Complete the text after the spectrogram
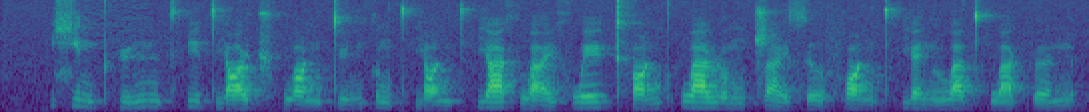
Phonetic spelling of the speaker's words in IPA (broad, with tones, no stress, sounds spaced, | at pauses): ɕ i˥˩ n pʰ y˧˥ n̪ y˧ n t̪ʰ i˥˩ t̪ j ɑ˧˥ ʊ̯ ʈ͡ʂʰ w ɑ˨˩ ŋ t̪ y˧˥ n k ɤ˧ ŋ t̪ʰ j ɑ˨˩ ŋ t̪ʰ j ä˥ x w a˨˩ ɪ̯ x w e˥ ɪ̯ kʰ ɑ˧˥ ŋ pʰ w ä˥ ɻ ɤ˥ ŋ ʈ͡ʂ a˨˩ ɪ̯ s ɹ̩˥˧ f ɑ˥˧ ŋ t̪ʰ j ɛ˥˧ n l w ä˥˩ t̪ʰ w ä˨˩ k ə˧˥ n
